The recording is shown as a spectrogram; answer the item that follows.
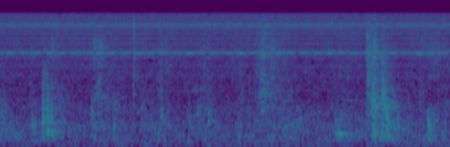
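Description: Faint shuffling footsteps and a few soft knocks as a choir of about twenty people moves into position on a stage, over a steady low room hum.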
